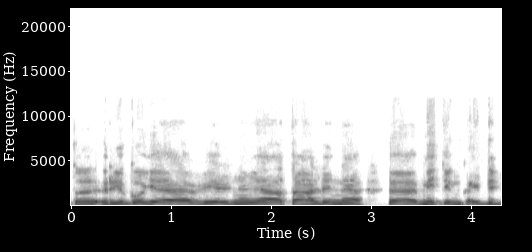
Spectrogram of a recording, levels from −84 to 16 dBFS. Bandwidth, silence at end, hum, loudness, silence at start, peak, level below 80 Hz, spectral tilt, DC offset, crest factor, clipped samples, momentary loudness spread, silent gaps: 9.6 kHz; 0 s; none; -21 LUFS; 0.05 s; -8 dBFS; -60 dBFS; -8 dB/octave; under 0.1%; 12 dB; under 0.1%; 4 LU; none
